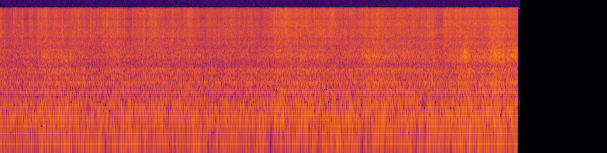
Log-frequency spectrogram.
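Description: Car driving on a rain-wet highway, heard from inside the cabin: a steady low rumble of tyres and wind that cuts off suddenly about five seconds in.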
